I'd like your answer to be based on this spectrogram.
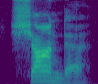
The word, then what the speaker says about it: Schanda: Baumgartner is the romantic partner of Wilfong's uncle, Lawrence Philip Shanda, that's spelled S-C-H-A-N-D-A.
